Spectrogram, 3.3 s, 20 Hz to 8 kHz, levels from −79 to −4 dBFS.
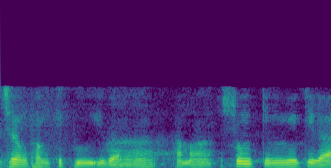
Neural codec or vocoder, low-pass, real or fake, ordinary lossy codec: codec, 24 kHz, 1.2 kbps, DualCodec; 7.2 kHz; fake; AAC, 16 kbps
